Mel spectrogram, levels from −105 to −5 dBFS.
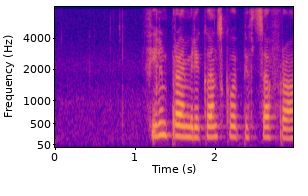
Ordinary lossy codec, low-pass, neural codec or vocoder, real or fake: none; none; none; real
